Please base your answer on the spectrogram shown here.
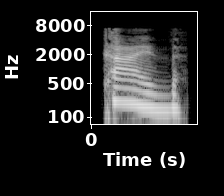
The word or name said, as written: kythe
